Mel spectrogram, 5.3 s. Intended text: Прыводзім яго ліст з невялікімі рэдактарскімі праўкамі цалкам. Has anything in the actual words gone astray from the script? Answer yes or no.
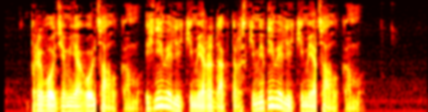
yes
